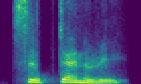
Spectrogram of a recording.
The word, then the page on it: septenary: Indian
